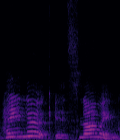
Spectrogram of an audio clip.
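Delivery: high, loud delighted cry; excited call. A narrator's reading. Reading to children, calling out that it's snowing with delight. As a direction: point out the snow with glee.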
